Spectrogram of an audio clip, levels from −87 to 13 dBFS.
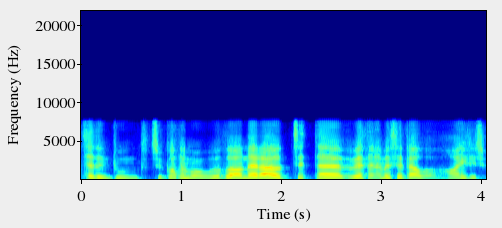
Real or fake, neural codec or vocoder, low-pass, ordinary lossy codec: fake; codec, 16 kHz, 0.2 kbps, FocalCodec; none; none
